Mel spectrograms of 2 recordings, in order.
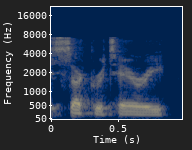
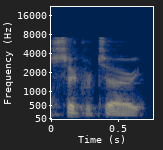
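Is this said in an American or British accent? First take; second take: American; British. First: It is said in an American accent. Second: It is said in a British accent. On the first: "in American English, it's airy" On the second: "British English, they say something like"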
